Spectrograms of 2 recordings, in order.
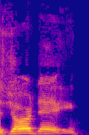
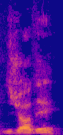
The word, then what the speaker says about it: jardin: Now, the Jardin, and Chantel Marie, she's from Canada, but she taught me the proper French pronunciation. Did I get that right? Jardin?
